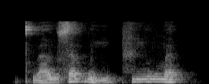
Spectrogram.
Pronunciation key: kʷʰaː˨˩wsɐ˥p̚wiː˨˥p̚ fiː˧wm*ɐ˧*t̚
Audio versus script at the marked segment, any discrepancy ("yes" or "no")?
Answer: no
